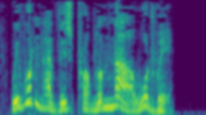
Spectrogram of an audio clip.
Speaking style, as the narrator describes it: Elaine Maguire said harshly

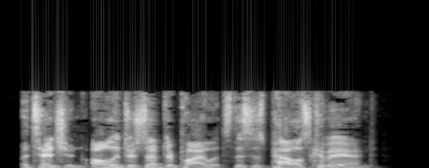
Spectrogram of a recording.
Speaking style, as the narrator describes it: Admiral Vance's familiar voice barked over the comlink

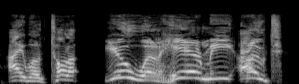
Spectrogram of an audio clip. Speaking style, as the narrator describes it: Zynemus roared

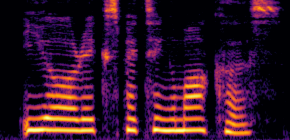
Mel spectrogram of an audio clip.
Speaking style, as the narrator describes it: she observed sadly

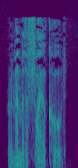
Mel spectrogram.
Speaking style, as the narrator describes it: she muttered

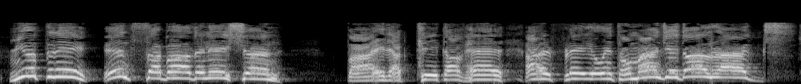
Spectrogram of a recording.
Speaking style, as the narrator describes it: Skullface yelling with pain

